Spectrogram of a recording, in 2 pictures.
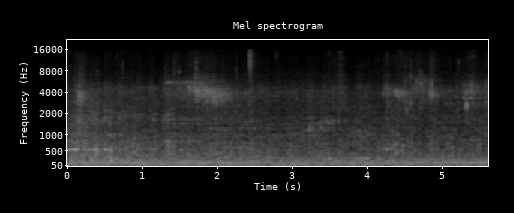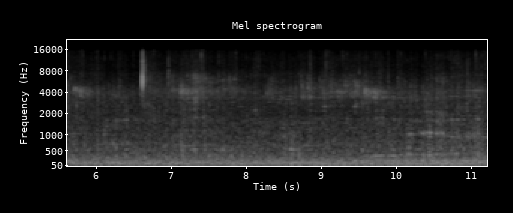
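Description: A bird calling again and again with short high chirps over a low steady background hum, with one sharp click about six and a half seconds in.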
